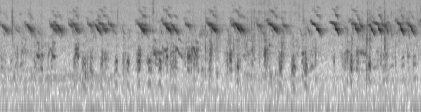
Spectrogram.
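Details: Many chickens calling together: rapid high-pitched downward chirps several times a second, mixed with choppy mid-pitched clucks, a constant overlapping chatter from the flock.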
